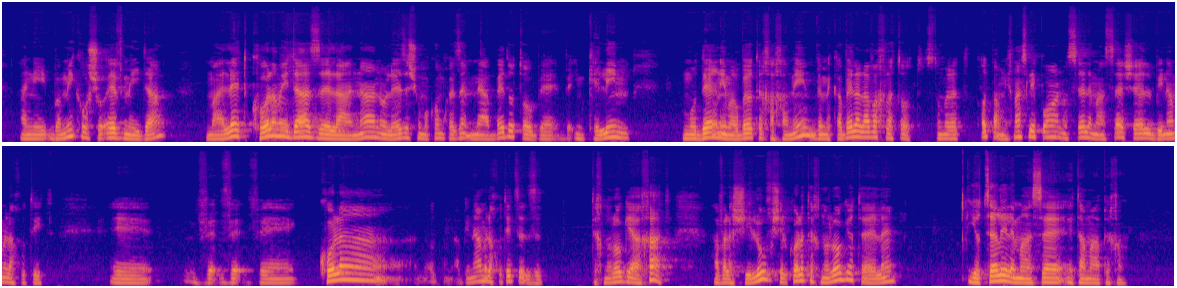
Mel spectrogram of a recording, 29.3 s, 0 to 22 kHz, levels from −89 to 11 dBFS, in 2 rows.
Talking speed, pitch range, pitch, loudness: 120 wpm, 110-145 Hz, 115 Hz, -21 LUFS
